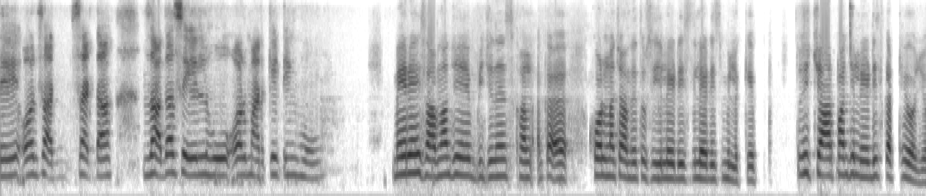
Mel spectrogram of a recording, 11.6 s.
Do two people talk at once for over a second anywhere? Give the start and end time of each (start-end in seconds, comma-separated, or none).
none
